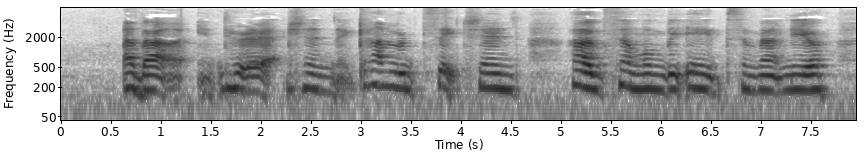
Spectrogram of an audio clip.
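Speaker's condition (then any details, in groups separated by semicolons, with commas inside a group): Cerebral palsy; noticeably affected speech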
